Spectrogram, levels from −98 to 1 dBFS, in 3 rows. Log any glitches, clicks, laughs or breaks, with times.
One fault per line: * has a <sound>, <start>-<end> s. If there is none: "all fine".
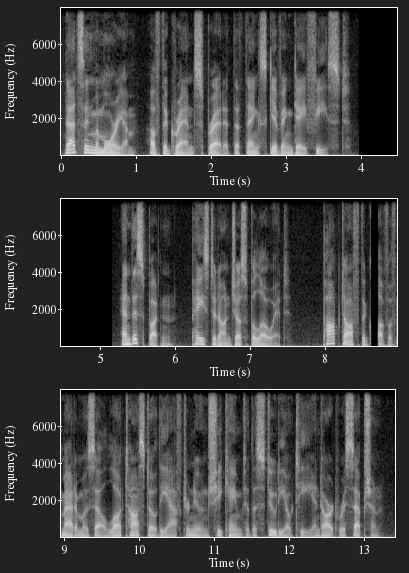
* has a dropout, 8.6-8.7 s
